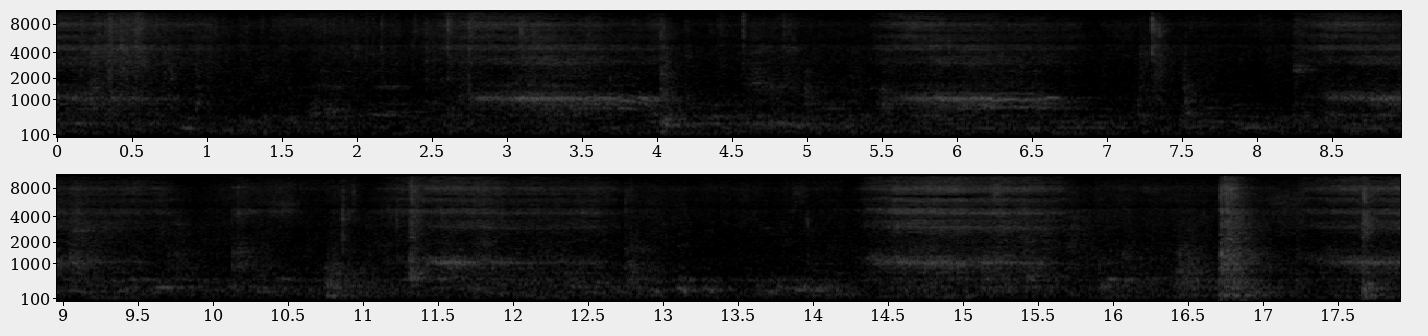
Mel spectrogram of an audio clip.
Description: Kid snoring in Carrier library at JMU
